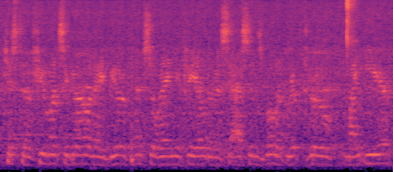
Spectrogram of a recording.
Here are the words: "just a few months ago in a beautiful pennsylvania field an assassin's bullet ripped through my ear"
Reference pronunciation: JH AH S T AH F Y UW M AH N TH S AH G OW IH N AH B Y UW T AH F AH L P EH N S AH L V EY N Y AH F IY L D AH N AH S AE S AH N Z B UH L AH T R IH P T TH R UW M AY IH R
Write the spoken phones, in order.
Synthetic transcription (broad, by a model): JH AH S T AH F Y UW M AH N TH S AH G OW IH N AH B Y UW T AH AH P EH N S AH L V EY N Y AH F IY L D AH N AH S AE S AH N Z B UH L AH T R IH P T TH R UW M AY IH R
